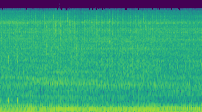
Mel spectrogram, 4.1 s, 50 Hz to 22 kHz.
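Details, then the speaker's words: 1981 Yamaha XS650 twin, revived after years sitting, parked at idle, which others believe is possibly a rebuilt motor: steady, even low thrum with no misses or knocks. A clean, healthy idle. "so bikes parked runs beautiful seems to start up quite well"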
